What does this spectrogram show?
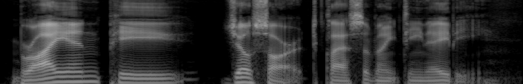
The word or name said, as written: Bryan P Jossart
